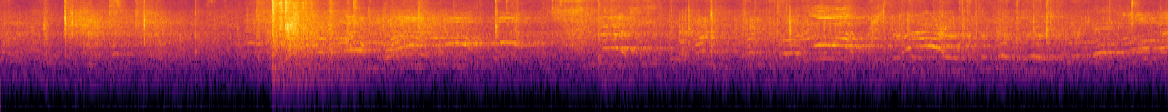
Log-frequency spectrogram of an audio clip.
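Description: Skate blades scrape and carve across the ice in a large echoing arena.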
